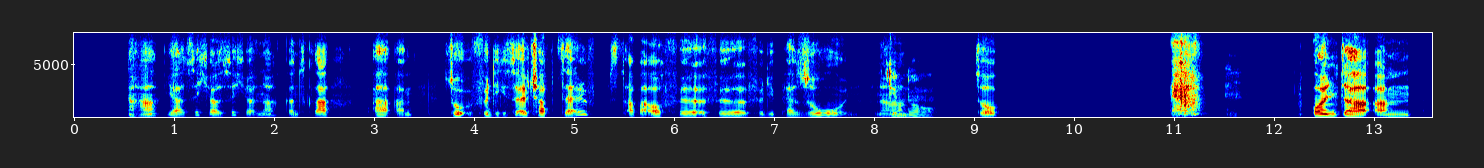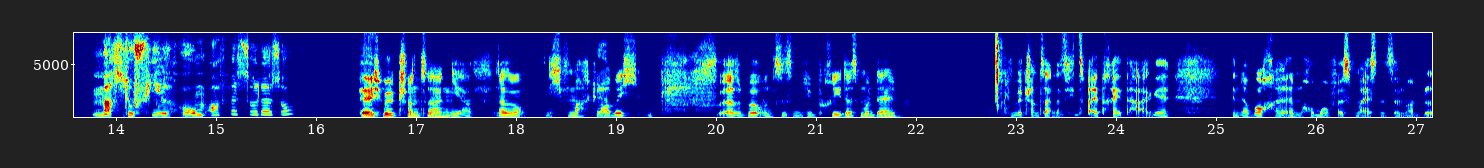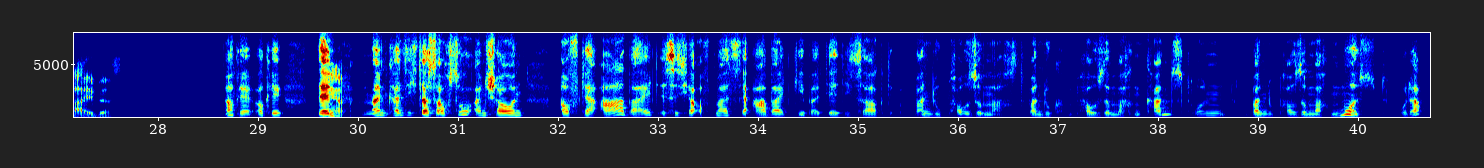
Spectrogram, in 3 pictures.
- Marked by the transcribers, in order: other background noise; tapping; throat clearing; other noise
- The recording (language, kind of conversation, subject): German, podcast, Wie gönnst du dir eine Pause ohne Schuldgefühle?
